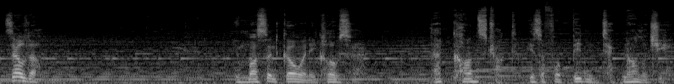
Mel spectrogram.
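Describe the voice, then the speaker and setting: A noble, cautious king voiced by a man in a game cutscene. He is grave, stately and formal, with a mid-pitched voice. Music is clear behind him. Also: a little slow, natural voice. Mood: alarmed. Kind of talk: video game cutscene acting.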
